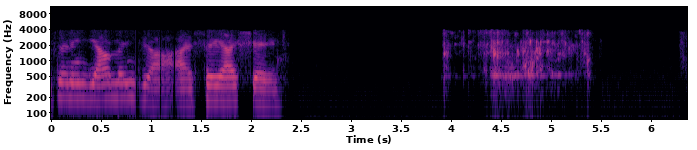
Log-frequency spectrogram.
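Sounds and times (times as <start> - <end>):
speech: 0.0 - 2.4
liquid poured out as a libation in a splashing stream: 3.9 - 5.5.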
